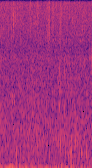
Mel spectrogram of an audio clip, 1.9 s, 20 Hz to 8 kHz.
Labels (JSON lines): {"label": "biophony", "recorder": "SoundTrap 300"}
